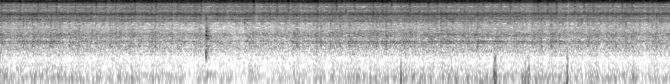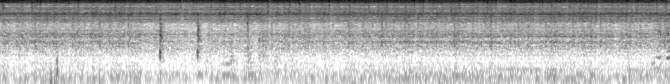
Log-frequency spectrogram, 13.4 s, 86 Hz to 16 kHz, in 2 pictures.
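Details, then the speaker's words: 1995 Toyota Kijang 5K, uneven idle with irregular stumbles and faint hissing, stalling repeatedly; consistent with a vacuum leak at the distributor. "Karena dia agak kurang ini ya, hidupnya kurang normal. Coba hidupin dong. Kita hidupin dulu ya mobilnya. Kijang 5K tahun 95. Lagi. Langsamnya nggak normal banget, bang."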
